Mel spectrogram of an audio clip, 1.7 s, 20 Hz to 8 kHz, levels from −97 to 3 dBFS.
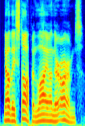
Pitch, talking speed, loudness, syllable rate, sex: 145 Hz, 280 wpm, -15 LUFS, 5.2 syllables/s, male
